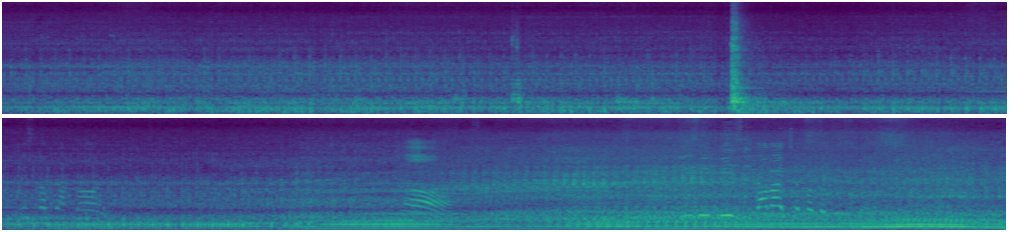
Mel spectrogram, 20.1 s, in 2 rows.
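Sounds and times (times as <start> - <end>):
car engine running: 0.0 - 20.0
loud sharp knock: 7.3 - 7.8.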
